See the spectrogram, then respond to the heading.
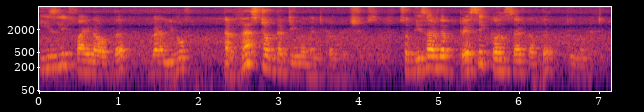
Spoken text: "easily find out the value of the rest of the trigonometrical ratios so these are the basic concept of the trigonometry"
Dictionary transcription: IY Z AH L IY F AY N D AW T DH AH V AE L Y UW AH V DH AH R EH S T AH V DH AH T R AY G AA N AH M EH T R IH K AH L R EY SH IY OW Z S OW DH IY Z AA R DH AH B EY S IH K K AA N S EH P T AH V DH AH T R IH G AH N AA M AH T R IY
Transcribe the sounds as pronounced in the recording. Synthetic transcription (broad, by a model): IY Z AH L IY F AY N D AW T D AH V AE L Y UW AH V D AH R EH S T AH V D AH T IY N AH M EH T IH K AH L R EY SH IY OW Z S OW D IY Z AA R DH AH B EY S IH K K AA N S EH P T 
